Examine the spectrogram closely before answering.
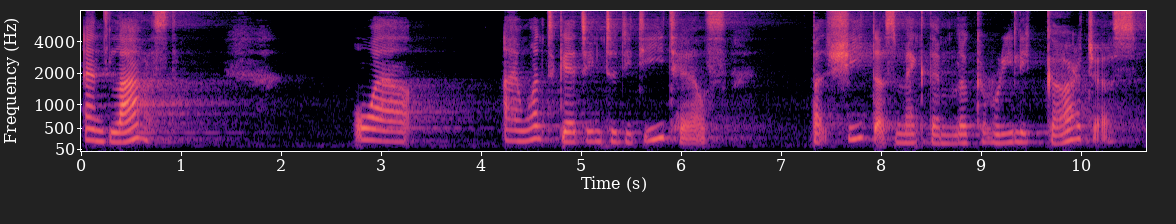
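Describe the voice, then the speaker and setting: Woman acting a languid Italian-accented demoness, very slow. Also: medium pitch. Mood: dry, amused. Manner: unhurried, drawling, detached. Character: languid, aloof female demon of Sloth, regally lazy. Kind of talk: ASMR character roleplay. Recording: long reverberant hall echo.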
